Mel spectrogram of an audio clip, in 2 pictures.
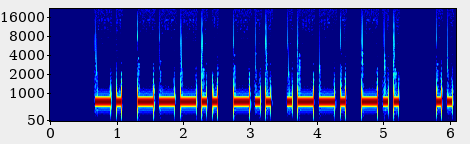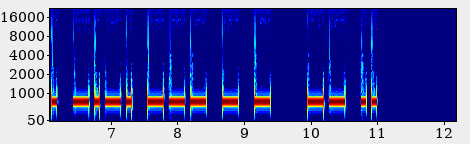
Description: Morse code, heard as a keyed tone, about 15 wpm, 700 Hz. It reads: N8DPD SCOTT MI
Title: K1USN SST QSO Practice - 15wpm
